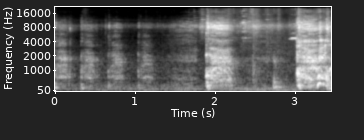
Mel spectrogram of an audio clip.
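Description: A child's short throaty coughs, then two louder harsh cough bursts, with faint room noise.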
